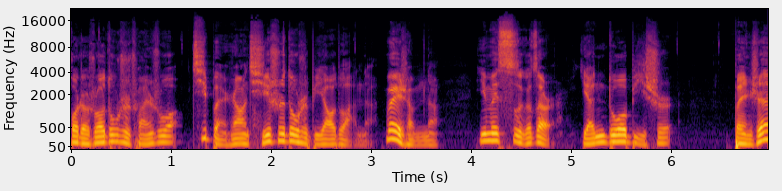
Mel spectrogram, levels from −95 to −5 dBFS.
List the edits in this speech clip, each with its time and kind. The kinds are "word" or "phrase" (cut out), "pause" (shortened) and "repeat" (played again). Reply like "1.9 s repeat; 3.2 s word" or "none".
1.1 s pause; 3.1 s pause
